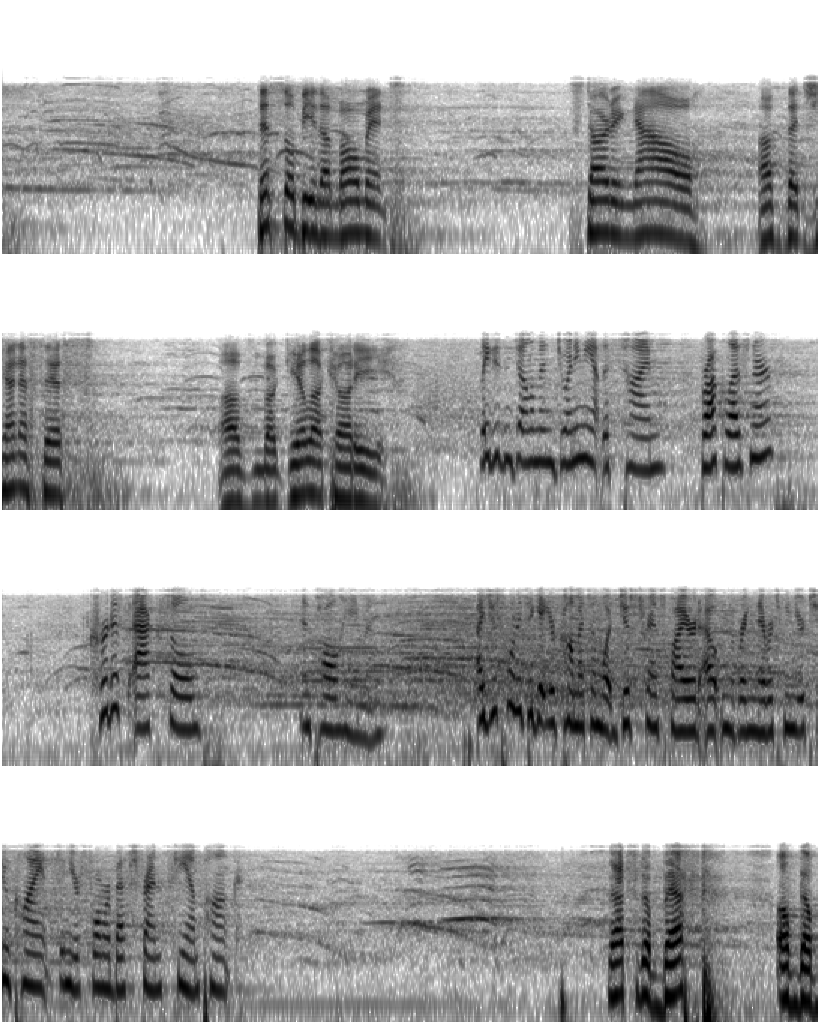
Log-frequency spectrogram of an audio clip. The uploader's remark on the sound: LIVE at Warrior Wrestling IV. LIVE at Marian Catholic in Chicago Heights, IL for everything Warrior Wrestling!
